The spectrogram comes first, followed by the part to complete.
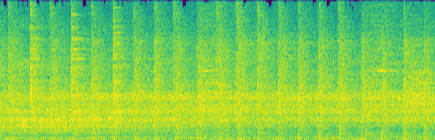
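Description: Black metal recording playing loud and dense: distorted electric guitars over fast, evenly spaced drum hits, with no break.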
